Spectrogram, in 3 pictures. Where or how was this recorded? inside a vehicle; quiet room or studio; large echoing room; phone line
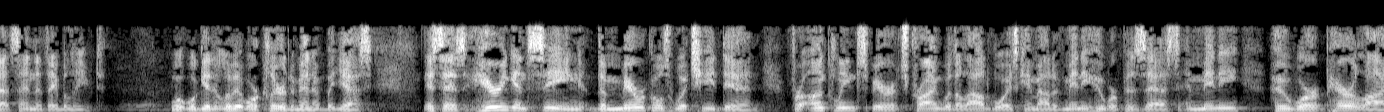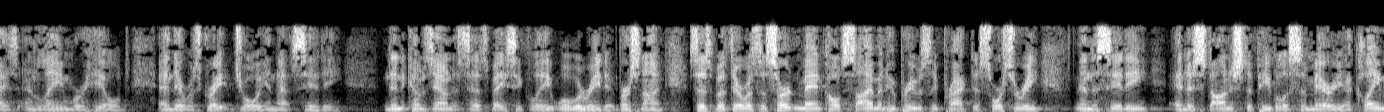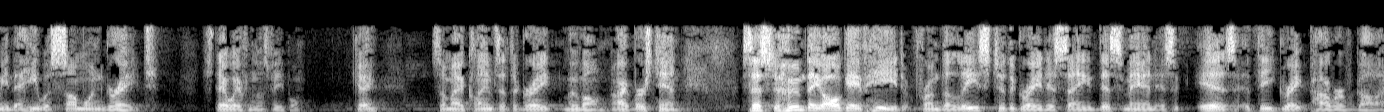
large echoing room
